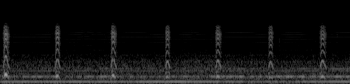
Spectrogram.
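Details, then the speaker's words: Whites Goldmaster 24k metal detector, audio volume 5, sensitivity turned down to 2, boost off, over a small gold nugget: soft short blips about twice a second over a steady low hum, distinct but not loud, pitch and volume rising slightly. "See, it's definitely distinct,"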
